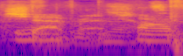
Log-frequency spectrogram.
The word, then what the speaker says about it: Chaverin: to my spotify ben chavron b-n-c-h-a-v e-r-i i don't know how to say your last name chevron two syllables but it's like it really should be three if we're going back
